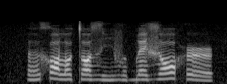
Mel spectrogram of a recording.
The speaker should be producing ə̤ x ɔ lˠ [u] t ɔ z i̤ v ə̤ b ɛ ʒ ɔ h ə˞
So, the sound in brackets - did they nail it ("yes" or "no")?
yes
